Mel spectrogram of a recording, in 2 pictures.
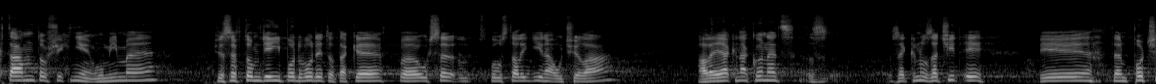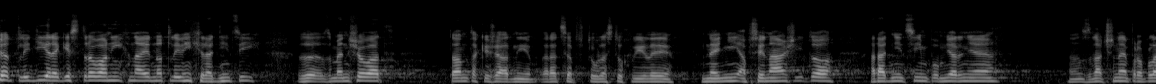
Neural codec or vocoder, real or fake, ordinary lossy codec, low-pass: codec, 24 kHz, 3.1 kbps, DualCodec; fake; MP3, 64 kbps; 10.8 kHz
